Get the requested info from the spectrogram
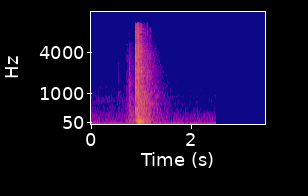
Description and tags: Door Open Close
